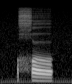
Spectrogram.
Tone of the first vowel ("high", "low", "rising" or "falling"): low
